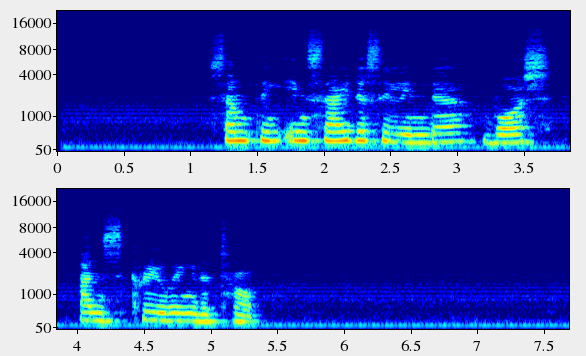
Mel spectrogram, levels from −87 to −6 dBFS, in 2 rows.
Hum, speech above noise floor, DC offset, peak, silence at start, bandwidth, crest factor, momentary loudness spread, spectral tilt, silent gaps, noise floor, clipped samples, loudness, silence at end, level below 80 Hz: none; 29 dB; under 0.1%; -20 dBFS; 1.15 s; 12.5 kHz; 18 dB; 9 LU; -6 dB/octave; none; -64 dBFS; under 0.1%; -36 LUFS; 2.35 s; -76 dBFS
